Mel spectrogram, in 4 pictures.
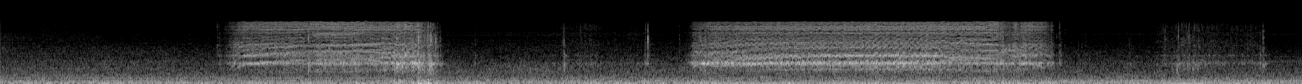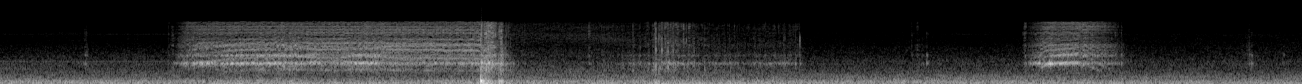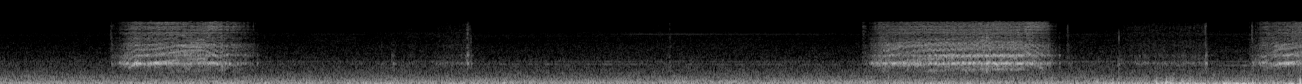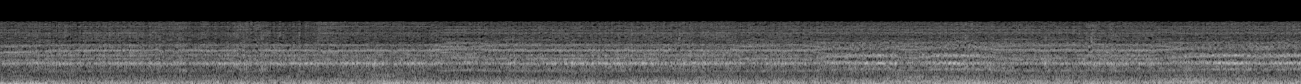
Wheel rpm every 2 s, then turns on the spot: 0, 110, 30, 80, 160, 40, 10, 70, 150, 20, 10, 20, 0, 40, 20, 10, 0, 80, 30, 100, 160, 160, 160, 160, 160, 160.
10-14 18-22 36-38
